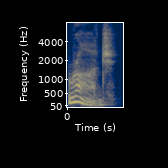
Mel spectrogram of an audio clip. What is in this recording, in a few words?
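"raj", British English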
